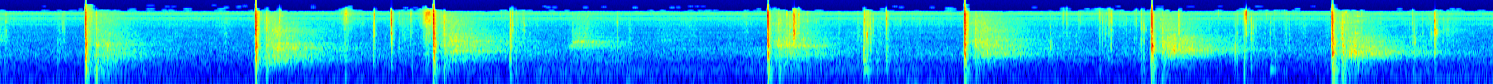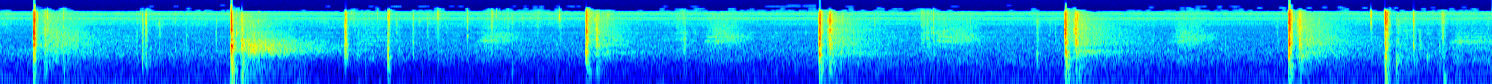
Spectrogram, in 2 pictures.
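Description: Axe chopping into the block of a springboard-chop pole: sharp blows about one every one and a half seconds, each followed by a short ring.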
